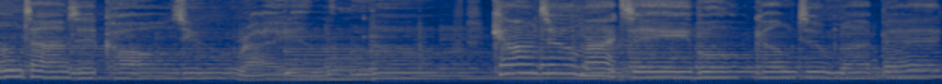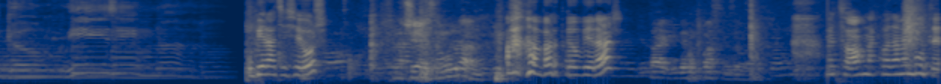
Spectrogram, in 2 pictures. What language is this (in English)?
Polish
